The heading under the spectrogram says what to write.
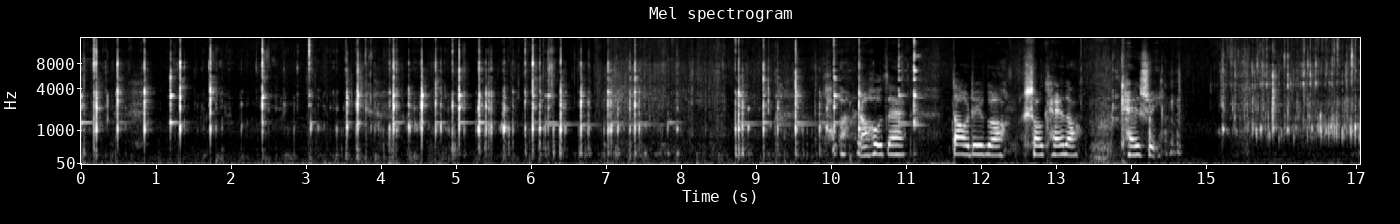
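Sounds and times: metal spoon clinking on glass: 0:01.2 - 0:01.6, 0:02.4 - 0:08.1, 0:08.8 - 0:11.3.

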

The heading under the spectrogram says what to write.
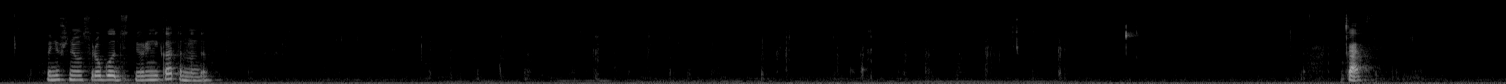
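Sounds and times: low electrical hum: 0:00.0 - 0:15.0
chewing crunchy chip: 0:02.2 - 0:11.5, 0:12.4 - 0:14.4.

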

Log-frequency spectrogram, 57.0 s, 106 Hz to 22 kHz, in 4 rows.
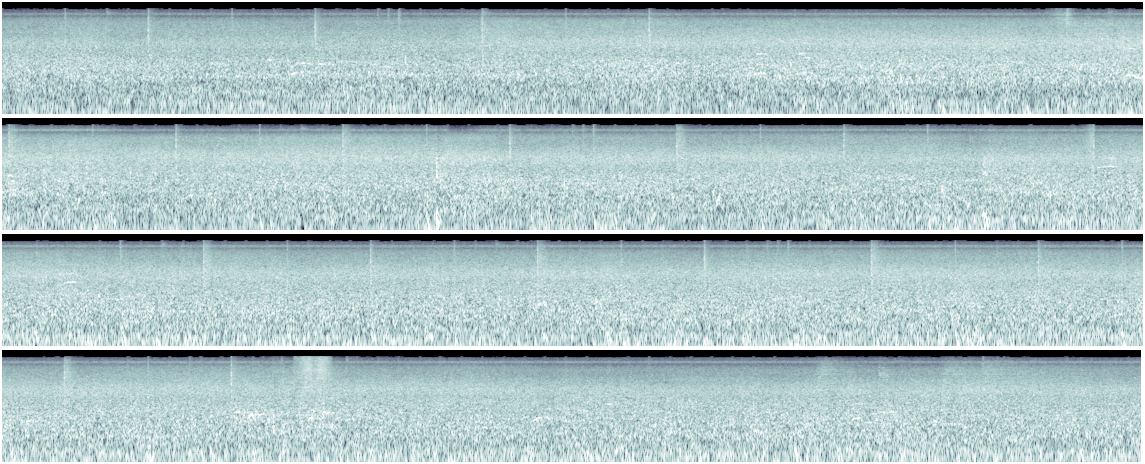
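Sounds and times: river running over boulders: 0:00.0 - 0:57.0.

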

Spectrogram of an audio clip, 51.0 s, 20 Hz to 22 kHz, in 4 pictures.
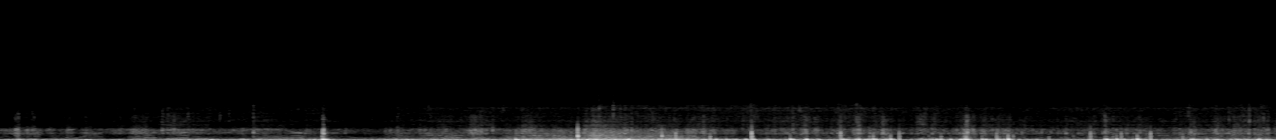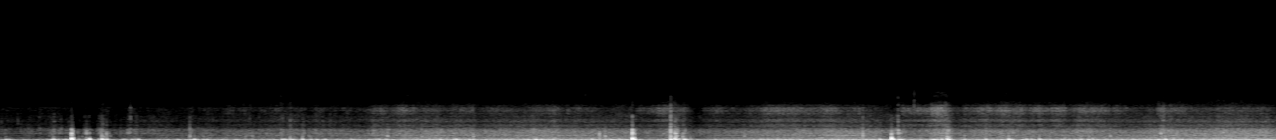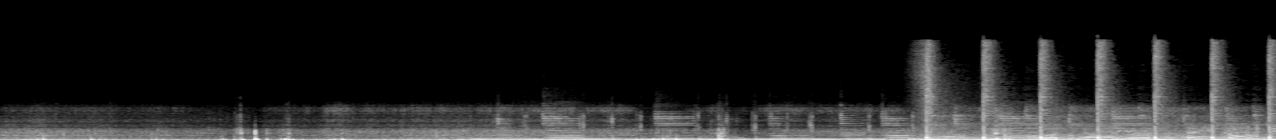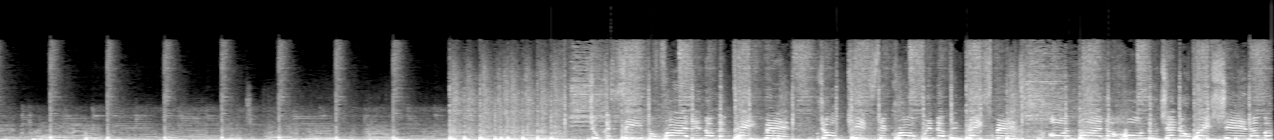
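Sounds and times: wind buffeting microphone: 0:00.0 - 0:34.1
tyres rumbling on dirt: 0:34.8 - 0:51.0.

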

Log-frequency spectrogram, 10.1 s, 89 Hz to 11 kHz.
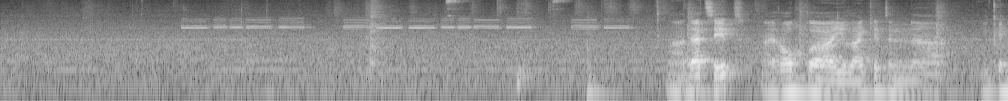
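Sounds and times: short high electronic beeps: 0:01.8 - 0:06.4.

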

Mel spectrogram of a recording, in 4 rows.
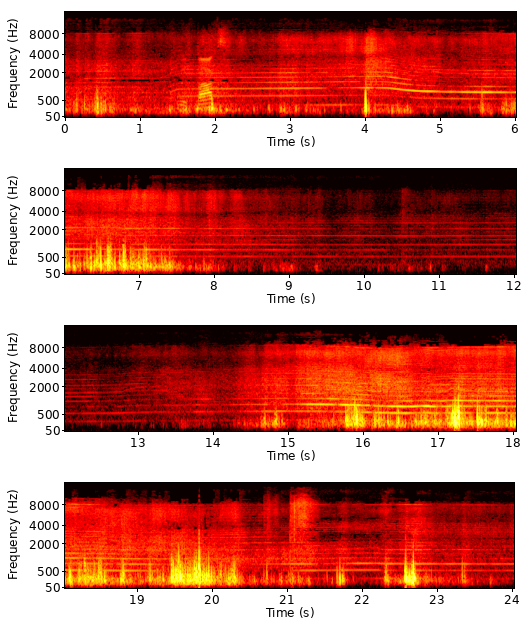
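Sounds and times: model airplane motor whine: 0:00.0 - 0:24.0.

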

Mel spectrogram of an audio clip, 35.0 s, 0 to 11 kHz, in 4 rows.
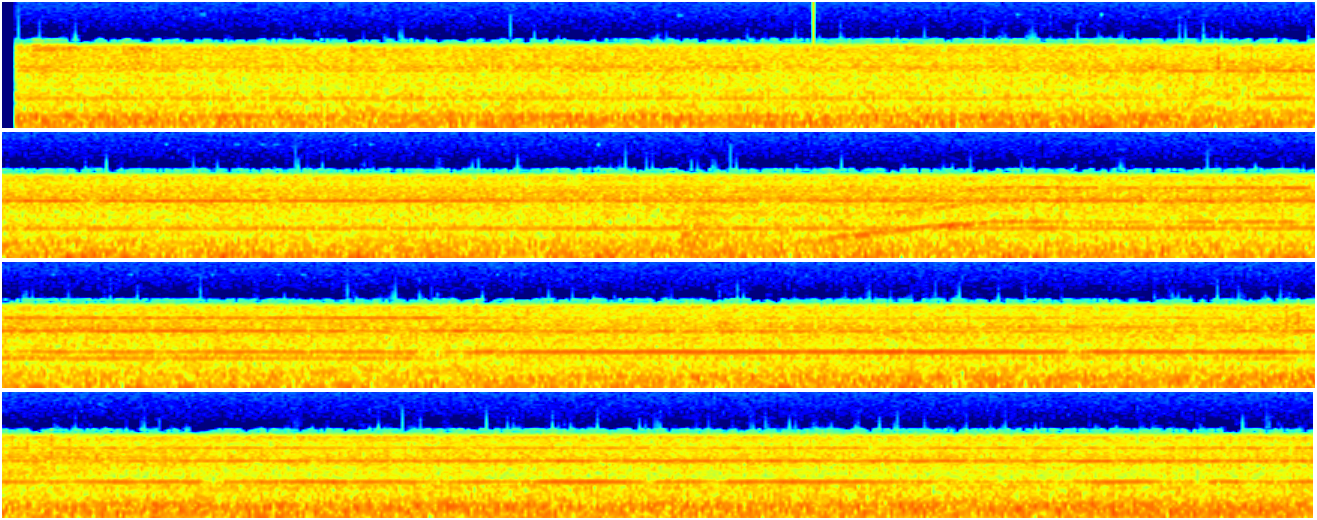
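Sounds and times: engine and airflow rush: 0:00.1 - 0:35.0
faint steady whines: 0:00.1 - 0:35.0.

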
